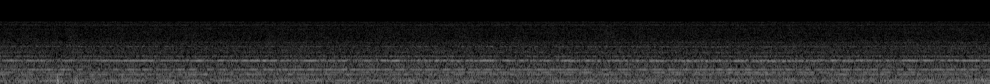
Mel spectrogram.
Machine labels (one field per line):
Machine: fan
